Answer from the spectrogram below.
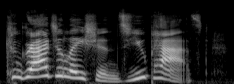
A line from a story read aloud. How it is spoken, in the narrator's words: Chloe shouted with joy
